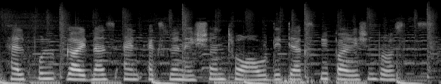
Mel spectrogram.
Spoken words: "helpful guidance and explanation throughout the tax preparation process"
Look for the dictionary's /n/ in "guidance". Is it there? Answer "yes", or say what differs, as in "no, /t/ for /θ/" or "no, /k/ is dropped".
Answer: no, /n/ is dropped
